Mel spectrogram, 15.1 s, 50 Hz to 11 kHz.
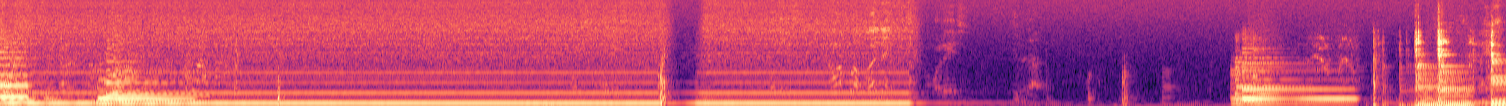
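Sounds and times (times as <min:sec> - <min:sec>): band holding low note: 0:00.0 - 0:09.7.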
